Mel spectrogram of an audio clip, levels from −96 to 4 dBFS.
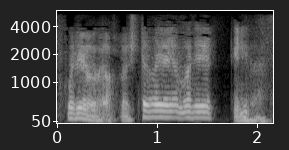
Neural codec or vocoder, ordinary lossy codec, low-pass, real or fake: codec, 16 kHz, 1 kbps, FreqCodec, smaller model; MP3, 24 kbps; 5.4 kHz; fake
